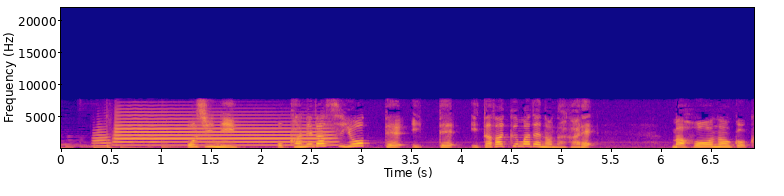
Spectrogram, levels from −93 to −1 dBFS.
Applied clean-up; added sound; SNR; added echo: none; Trumpet; 1 dB; none.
